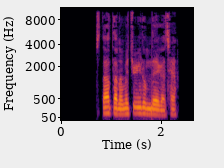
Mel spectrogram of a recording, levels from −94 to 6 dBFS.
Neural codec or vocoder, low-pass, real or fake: none; 9.9 kHz; real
